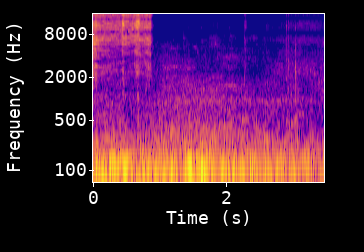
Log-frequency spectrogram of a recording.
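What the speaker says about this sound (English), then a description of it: "You just pass them over a light coat of brake cleaner." Brake cleaner sprays onto new brake rotors for a company van, a loud close aerosol hiss that runs for about a second, then a quieter lingering hiss continues.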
